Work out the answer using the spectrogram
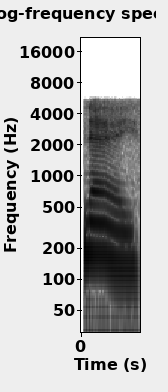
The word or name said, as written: Ney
